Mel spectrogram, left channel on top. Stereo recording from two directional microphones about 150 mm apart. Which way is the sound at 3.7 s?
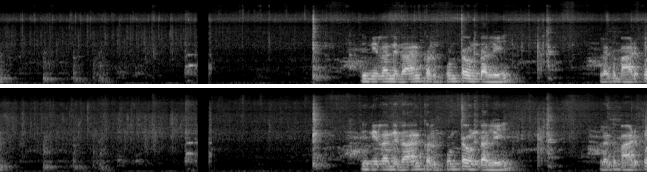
90° left.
